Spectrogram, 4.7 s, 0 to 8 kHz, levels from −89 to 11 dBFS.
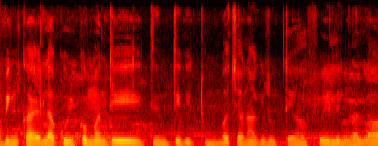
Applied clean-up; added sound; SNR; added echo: none; none; none; none.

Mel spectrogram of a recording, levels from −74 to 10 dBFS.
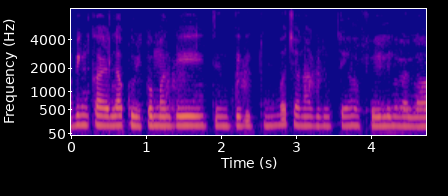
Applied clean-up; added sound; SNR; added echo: neural mask model RNNoise.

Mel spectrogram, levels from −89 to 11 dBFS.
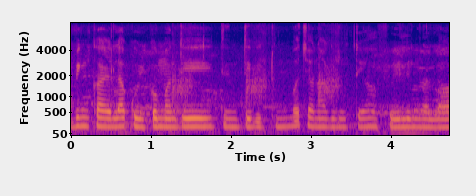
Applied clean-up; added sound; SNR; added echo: none; Skateboard; 18 dB; none.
